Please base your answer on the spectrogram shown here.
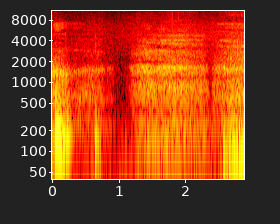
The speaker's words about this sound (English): Huh? That groaning. All that pent up energy.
